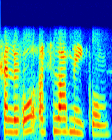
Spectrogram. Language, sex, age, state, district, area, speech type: Kashmiri, female, 60+, Jammu and Kashmir, Srinagar, urban, conversation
